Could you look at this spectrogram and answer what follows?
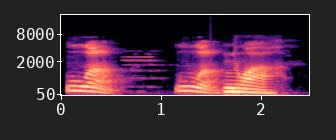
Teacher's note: Notice the OI sound. OI is pronounced as oua.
